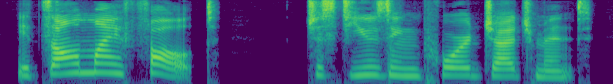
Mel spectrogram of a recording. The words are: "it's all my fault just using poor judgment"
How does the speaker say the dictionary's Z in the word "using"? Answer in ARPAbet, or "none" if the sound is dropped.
Z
